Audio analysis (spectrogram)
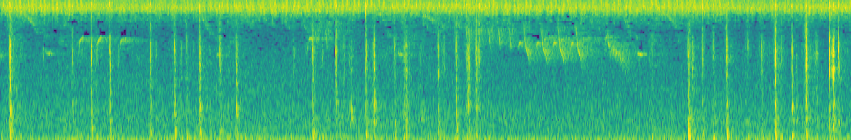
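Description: Long painted nails and fingertips tap and type on the plastic keys of a black laptop keyboard, producing a string of light, sharp clicks over a constant bright, high-pitched hiss. The taps come in irregular clusters, with a few louder clacks near the end.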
